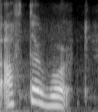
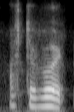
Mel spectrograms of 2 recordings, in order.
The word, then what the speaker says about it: afterward: The pronunciation in the video afterward, and the correct one is afterward.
